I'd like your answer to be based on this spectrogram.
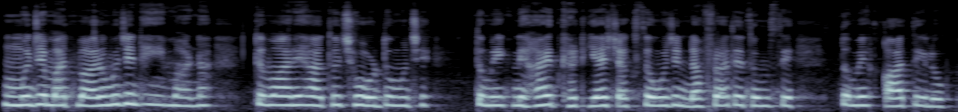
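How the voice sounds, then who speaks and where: A woman voicing a terrified young wife who shouts in frantic fear, with a high voice. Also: fairly even intonation, close to an everyday voice. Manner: shouting, raised and strained.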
